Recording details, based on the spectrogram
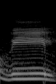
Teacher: both, दोनों की आवाज सेम तरह से अदा होती है, लेकिन विल जो है जल्दी पढ़ा जाता है क्योंकि इसका इस्तेमाल शॉर्ट वॉवल करके इसको लिखा गया है, जबकि यहाँ पे लॉन्ग वॉवल का इस्तेमाल हुआ है, इसलिए इसको व्हील, खींच के पढ़ा जाता है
